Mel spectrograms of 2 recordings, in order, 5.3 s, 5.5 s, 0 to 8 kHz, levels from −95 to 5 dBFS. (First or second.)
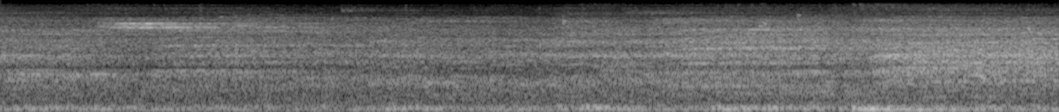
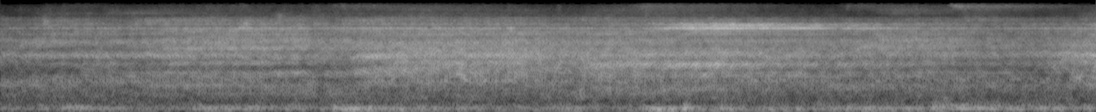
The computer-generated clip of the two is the second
